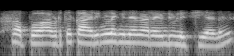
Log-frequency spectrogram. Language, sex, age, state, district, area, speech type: Malayalam, male, 18-30, Kerala, Wayanad, rural, conversation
